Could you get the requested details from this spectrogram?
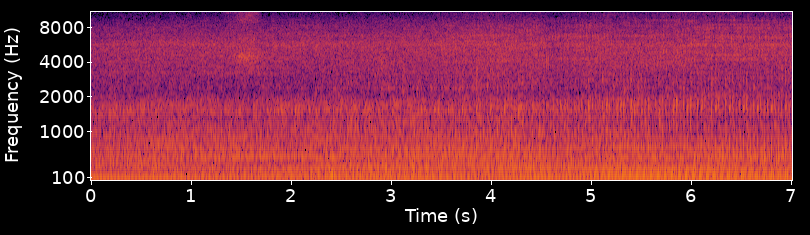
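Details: Ford S-Max 2.0 TDCi diesel started after a fuel filter change and left ticking over to check for leaks. A steady, even idle holds for several seconds without hunting or cutting out.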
